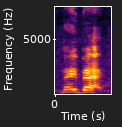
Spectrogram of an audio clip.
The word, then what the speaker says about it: Maybach: Maybach or is it Maybach? Maybach. I've heard that it's Maybach. I wouldn't know cuz I don't have a Maybach page. It's Mayback. Two hours later. That's how you know. We don't say it correctly, but it's May.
